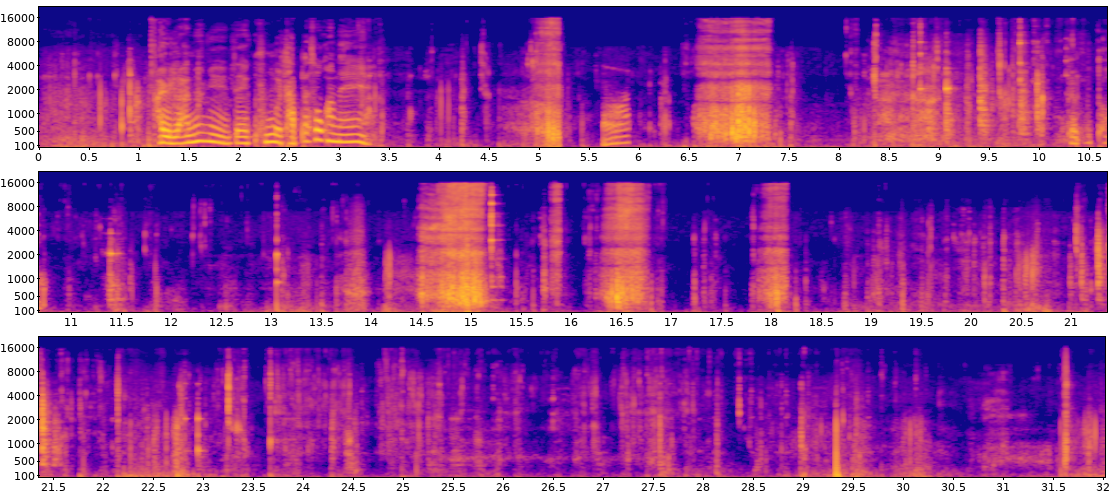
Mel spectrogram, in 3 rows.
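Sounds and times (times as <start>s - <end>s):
close chewing and mouth sounds: 0.0s - 32.0s.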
